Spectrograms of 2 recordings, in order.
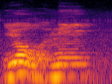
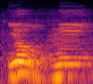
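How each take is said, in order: The two takes are said the same way.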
